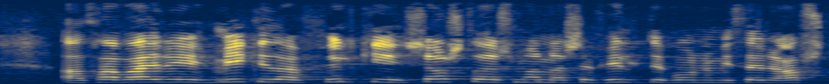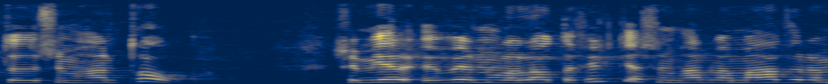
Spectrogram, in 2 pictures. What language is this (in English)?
Icelandic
